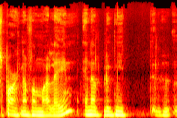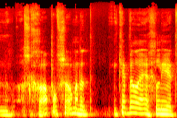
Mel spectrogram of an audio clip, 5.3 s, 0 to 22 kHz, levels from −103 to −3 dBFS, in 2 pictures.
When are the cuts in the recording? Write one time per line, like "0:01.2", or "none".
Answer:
0:01.6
